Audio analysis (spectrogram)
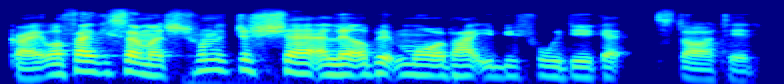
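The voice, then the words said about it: English Midlands accent. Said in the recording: “You're in the Midlands ... I'll try and hide my accent as best I can, but I'm never able to.”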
